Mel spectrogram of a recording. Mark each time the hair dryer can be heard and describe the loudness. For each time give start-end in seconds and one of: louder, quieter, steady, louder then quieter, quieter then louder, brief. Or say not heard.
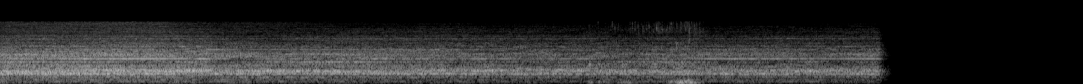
0.0-8.8 quieter.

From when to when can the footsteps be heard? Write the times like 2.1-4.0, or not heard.
not heard.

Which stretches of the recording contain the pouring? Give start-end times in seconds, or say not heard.
5.8-7.0.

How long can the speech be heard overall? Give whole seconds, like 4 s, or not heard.
not heard.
